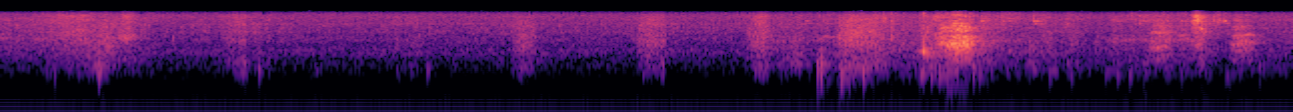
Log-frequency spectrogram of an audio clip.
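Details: Two pet dogs, Chauncey a Cockapoo and Murphy a Scottie mix, playing together: breathy snuffles and huffs in scattered bursts, then a louder, short whining growl partway through, with softer scuffling between.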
